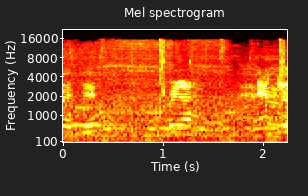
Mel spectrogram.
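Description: People talking over background music, with the low steady rumble of a car's cabin underneath.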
